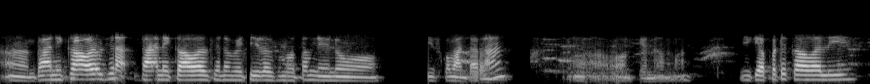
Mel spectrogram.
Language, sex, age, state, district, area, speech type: Telugu, female, 30-45, Andhra Pradesh, Kadapa, rural, conversation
